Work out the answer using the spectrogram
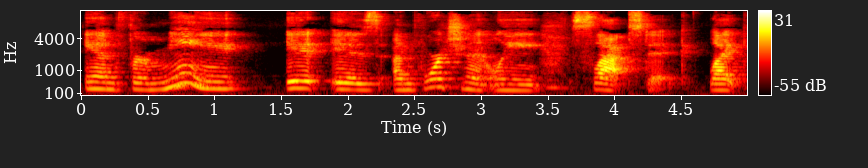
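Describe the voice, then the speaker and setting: A young woman co-hosting a podcast, chatting casually and telling animated stories that she keeps laughing through. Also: medium pitch, takes it slowly. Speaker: podcast co-host. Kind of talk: casual chat. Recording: echoey room with faint noise.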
